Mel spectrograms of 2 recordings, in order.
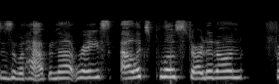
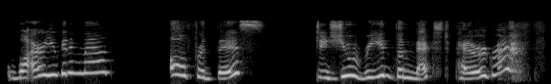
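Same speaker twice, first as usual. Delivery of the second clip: higher-pitched, exasperated questioning; mock incredulous; 5 semitones higher, 3 dB louder than usual. Podcaster to fans who skipped the next paragraph, mock incredulous. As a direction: question them in rising, put-on disbelief.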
